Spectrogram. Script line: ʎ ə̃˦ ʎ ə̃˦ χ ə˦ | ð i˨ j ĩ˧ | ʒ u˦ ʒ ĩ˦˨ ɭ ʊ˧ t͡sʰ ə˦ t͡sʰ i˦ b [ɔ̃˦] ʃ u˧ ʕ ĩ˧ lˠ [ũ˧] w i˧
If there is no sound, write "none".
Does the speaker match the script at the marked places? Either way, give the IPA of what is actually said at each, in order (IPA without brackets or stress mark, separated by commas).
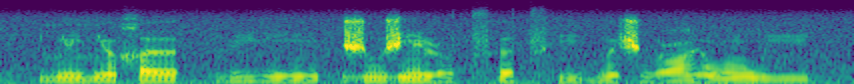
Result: ə̃˦, ũ˧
